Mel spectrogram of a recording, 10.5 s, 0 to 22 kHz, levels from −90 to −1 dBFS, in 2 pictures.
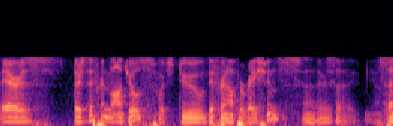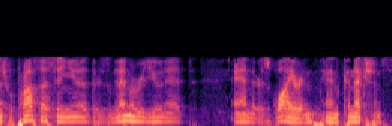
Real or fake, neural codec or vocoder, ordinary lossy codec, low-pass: real; none; AAC, 16 kbps; 7.2 kHz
